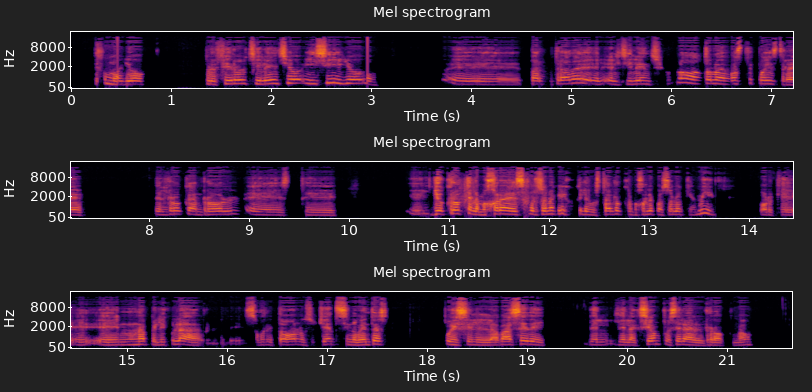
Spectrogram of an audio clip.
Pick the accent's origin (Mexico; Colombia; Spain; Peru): Mexico; Chihuahua; yo soy de Chihuahua, México, y acá cuando yo estaba en la secundaria, hace bastante tiempo, 97 por ahí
